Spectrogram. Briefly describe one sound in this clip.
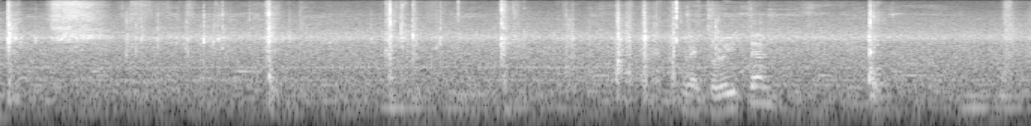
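Small items click and clatter on a table.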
